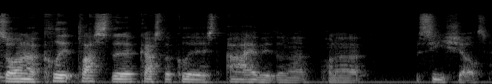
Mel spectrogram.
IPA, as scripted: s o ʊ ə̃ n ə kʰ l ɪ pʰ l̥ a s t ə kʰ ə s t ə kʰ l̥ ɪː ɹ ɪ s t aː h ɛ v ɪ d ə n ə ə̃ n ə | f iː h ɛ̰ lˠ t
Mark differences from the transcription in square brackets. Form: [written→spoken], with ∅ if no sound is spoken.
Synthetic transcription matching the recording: s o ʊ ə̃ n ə kʰ l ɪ pʰ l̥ a s t ə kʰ [ə→a] s t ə kʰ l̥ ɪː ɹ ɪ s t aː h ɛ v ɪ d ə n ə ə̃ n ə | [f→s] iː [h→ʃ] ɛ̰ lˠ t

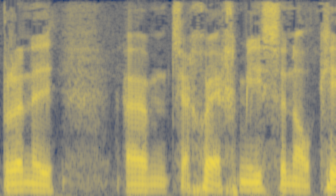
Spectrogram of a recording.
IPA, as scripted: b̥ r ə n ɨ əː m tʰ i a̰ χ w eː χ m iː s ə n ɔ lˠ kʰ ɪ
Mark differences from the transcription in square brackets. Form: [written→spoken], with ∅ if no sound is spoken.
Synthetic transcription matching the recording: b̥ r ə n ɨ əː m tʰ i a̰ χ w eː χ m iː s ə n ɔ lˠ kʰ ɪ

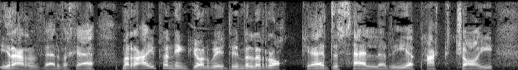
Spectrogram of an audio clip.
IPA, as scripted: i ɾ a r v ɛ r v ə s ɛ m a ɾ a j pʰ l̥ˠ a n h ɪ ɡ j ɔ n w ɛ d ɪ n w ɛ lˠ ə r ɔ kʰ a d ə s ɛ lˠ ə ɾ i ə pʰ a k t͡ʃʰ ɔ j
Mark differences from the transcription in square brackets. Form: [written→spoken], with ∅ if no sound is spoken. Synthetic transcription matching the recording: i ɾ a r v ɛ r v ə [s→χ] ɛ m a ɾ a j pʰ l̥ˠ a n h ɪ ɡ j ɔ n w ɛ d ɪ n [w→v] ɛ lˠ ə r ɔ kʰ [a→ɛ] d ə s ɛ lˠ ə ɾ i ə pʰ a k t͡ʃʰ ɔ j

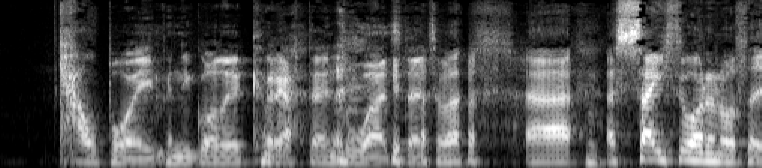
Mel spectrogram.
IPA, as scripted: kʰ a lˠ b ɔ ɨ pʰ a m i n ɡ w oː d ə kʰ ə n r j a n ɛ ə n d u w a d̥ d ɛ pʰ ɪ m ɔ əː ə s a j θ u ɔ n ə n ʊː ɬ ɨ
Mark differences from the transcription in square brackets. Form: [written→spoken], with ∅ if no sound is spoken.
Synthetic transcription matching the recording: kʰ a lˠ b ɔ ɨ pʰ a [m→n] i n ɡ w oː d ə kʰ ə [n→m] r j a [n→d] ɛ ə n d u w a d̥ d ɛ [pʰ→tʰ] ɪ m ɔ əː ə s a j θ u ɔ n ə n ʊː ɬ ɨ

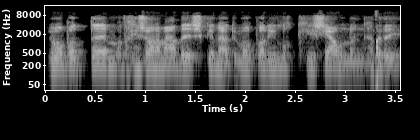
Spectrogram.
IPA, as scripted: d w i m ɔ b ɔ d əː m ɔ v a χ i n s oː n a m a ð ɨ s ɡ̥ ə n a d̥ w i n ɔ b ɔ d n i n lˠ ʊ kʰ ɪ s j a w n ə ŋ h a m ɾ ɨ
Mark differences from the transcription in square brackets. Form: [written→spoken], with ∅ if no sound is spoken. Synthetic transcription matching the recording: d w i m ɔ b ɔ d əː m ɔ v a χ i n s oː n a m a ð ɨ s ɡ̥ ə n a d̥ w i [n→m] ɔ b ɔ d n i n lˠ ʊ kʰ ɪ s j a w n ə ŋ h [a→ə] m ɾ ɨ

